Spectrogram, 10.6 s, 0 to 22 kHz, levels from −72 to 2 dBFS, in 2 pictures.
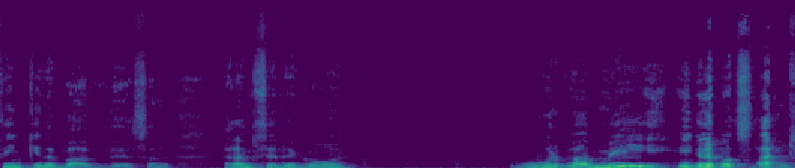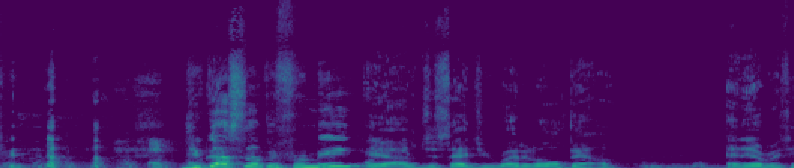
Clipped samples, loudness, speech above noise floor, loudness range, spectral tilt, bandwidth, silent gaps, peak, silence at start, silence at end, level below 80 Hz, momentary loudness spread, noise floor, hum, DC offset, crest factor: under 0.1%; -31 LUFS; 33 dB; 8 LU; -5.5 dB/octave; over 20 kHz; none; -12 dBFS; 0 s; 0 s; -62 dBFS; 18 LU; -64 dBFS; none; under 0.1%; 22 dB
